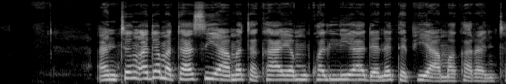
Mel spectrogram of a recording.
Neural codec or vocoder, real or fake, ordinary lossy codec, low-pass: vocoder, 48 kHz, 128 mel bands, Vocos; fake; none; none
